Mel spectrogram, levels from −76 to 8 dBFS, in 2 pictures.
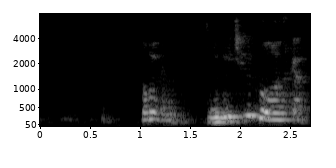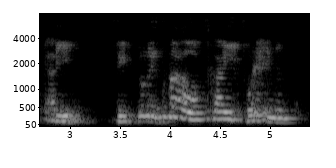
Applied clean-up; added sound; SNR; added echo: neural mask model DeepFilterNet 3.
